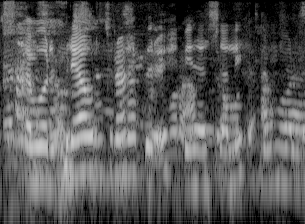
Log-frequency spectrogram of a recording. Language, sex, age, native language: Icelandic, female, 13, Icelandic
